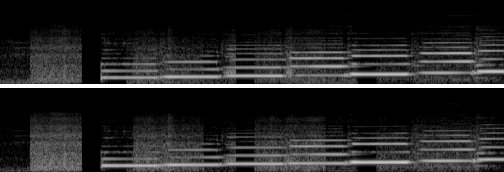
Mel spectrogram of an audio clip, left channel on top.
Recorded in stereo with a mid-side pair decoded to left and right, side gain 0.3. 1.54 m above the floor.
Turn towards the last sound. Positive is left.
turn(degrees=65)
